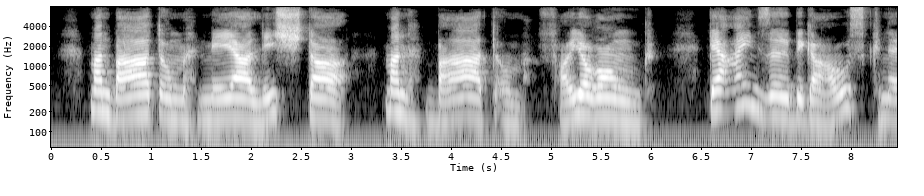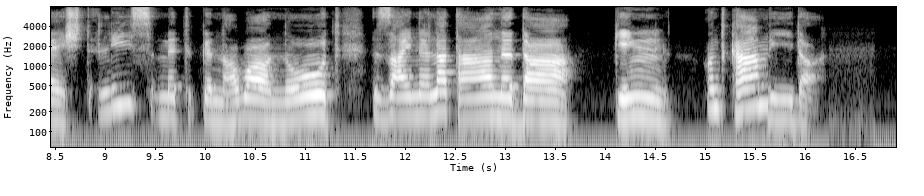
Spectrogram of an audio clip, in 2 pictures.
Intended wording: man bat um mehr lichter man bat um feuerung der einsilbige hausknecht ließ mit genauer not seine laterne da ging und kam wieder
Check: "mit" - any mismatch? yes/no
no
